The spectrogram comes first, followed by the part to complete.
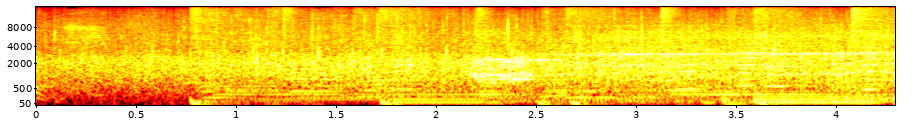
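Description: Audience applauding, with walk-on music of held chords starting about a second in and playing under the applause.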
